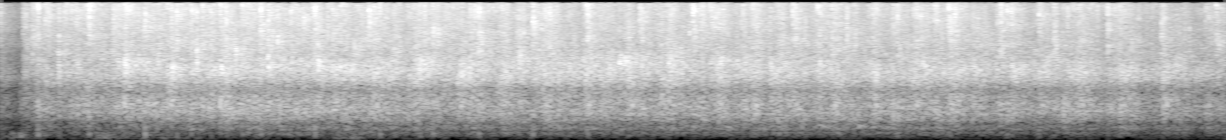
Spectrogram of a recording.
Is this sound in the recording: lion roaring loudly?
no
